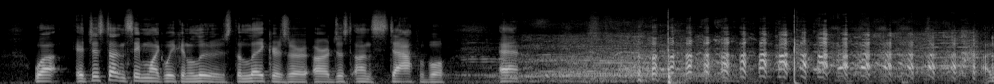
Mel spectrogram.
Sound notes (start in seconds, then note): 4.5 crowd booing; 7.0 Conan laughing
